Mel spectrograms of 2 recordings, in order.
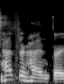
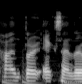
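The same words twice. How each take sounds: First: No x sound is spoken between the words. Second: The letter x is spoken between the words. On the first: The speaker calls it right. "it should only be uh, uh, pronounced or said as Hunter x Hunter lamang" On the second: The speaker calls it wrong. "kasi nga may X sa gitna"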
